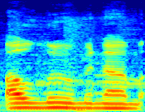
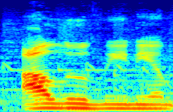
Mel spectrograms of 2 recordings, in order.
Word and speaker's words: aluminium: the alenium lid alenium aluminum uh aluminium whatever you guys want to pronounce that word i think australians is the only country that pronounces as aluminium so it is what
